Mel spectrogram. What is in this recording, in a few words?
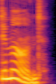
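"demand", British English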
